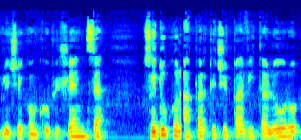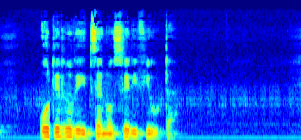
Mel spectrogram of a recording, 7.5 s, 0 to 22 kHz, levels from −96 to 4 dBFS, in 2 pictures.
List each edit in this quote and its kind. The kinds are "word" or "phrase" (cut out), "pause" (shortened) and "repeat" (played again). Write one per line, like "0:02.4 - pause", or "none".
0:02.3 - word
0:03.0 - word
0:04.4 - word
